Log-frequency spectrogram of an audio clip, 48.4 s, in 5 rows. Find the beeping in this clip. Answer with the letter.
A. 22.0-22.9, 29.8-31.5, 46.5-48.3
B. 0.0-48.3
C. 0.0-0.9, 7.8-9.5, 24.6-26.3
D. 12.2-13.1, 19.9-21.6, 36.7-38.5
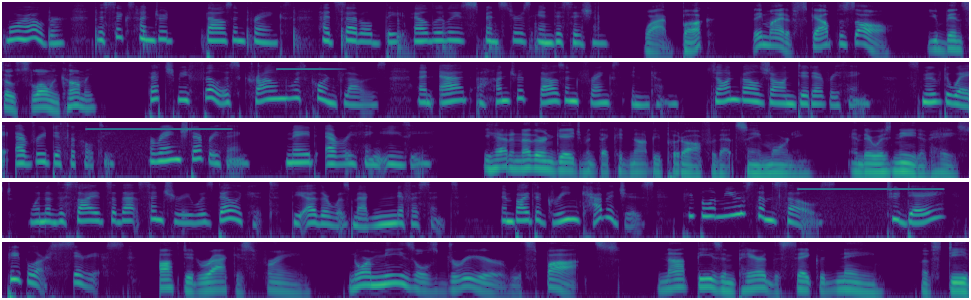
D.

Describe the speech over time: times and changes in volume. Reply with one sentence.
The talking can be heard from 0.0 to 48.3 s, at a steady volume.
